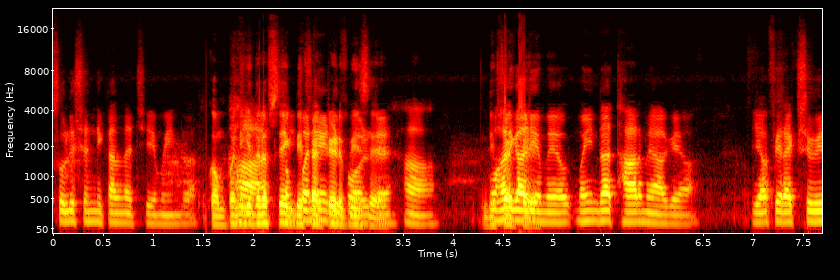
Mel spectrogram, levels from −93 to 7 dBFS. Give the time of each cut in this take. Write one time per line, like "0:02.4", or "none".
none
